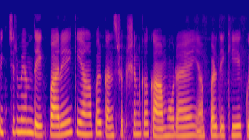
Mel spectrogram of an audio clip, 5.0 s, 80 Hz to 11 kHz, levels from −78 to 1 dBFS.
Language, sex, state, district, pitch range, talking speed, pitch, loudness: Hindi, female, Uttar Pradesh, Jyotiba Phule Nagar, 200-250 Hz, 250 wpm, 215 Hz, -19 LUFS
